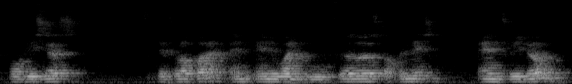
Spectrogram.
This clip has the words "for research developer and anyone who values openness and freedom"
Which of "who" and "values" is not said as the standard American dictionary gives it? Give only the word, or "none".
values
